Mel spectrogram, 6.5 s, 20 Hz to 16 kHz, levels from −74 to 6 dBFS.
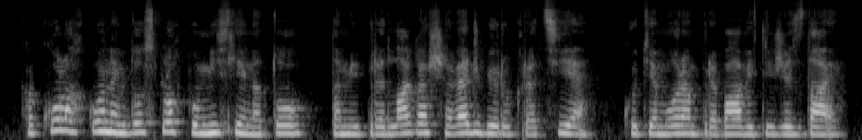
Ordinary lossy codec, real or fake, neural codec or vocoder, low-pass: Opus, 16 kbps; fake; vocoder, 44.1 kHz, 128 mel bands every 512 samples, BigVGAN v2; 14.4 kHz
